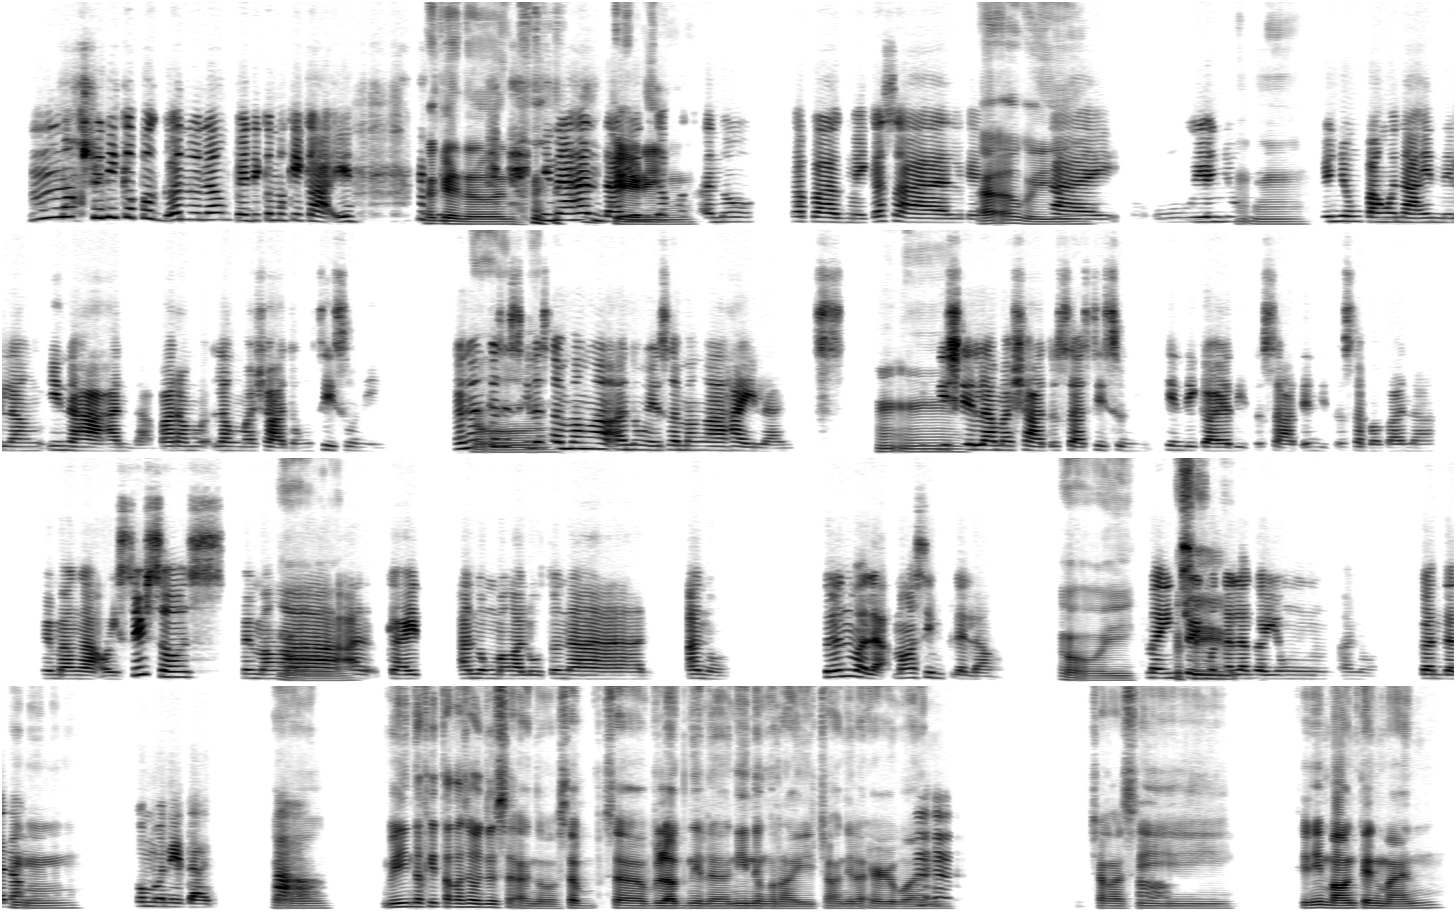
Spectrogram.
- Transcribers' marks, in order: chuckle
- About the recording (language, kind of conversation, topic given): Filipino, unstructured, May napuntahan ka na bang lugar na akala mo ay hindi mo magugustuhan, pero sa huli ay nagustuhan mo rin?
